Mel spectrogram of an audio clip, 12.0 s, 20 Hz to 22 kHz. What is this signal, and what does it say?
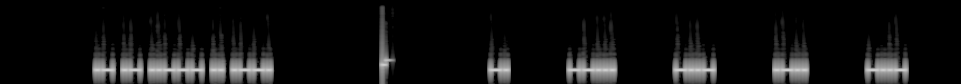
Morse code, heard as a keyed tone, about 28 wpm, spaced as for 14 wpm, 700 Hz. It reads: AA2IP N7XLX
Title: USA Call Signs - 5 Characters - 6x Character Spacing - 28wpm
